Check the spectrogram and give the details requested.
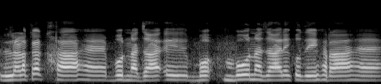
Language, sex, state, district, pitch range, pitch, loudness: Hindi, female, Jharkhand, Sahebganj, 200-215 Hz, 205 Hz, -15 LUFS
